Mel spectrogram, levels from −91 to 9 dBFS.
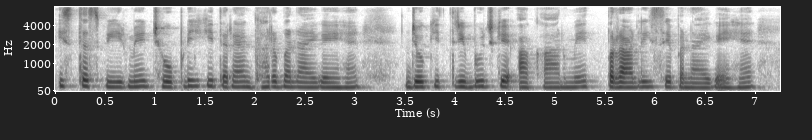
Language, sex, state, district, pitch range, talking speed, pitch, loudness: Hindi, female, Uttar Pradesh, Lalitpur, 170-190 Hz, 180 wpm, 180 Hz, -22 LUFS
